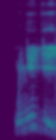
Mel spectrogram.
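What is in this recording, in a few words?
"menyigi", Malay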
